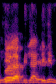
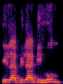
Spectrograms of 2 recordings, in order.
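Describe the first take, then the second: First: The last word ends with the syllable 'him'. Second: The last word ends with the syllable 'hum'. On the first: The speaker calls it right. "ila bila dihim ya" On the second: The speaker calls it wrong. "jangan ila bila dihum"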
